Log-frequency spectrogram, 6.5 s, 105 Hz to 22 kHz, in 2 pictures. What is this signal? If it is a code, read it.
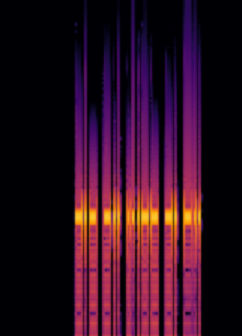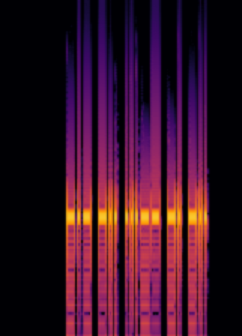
Morse code, heard as a keyed tone, about 33 wpm, 700 Hz. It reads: KD3ND KD3ND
